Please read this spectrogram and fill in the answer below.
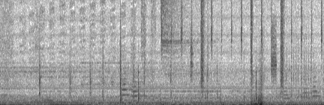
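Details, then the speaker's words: Front-left wheel-well clunk on a Dodge Challenger with Eibach lowering springs on factory upper control arms, heard once as the car backs into the garage over a bump; owner suspects the control arm. "That was it right there. I'm gonna pull in and I'm gonna back out so y'all can hear it again. Yep. Got a feeling that's the control arm."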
